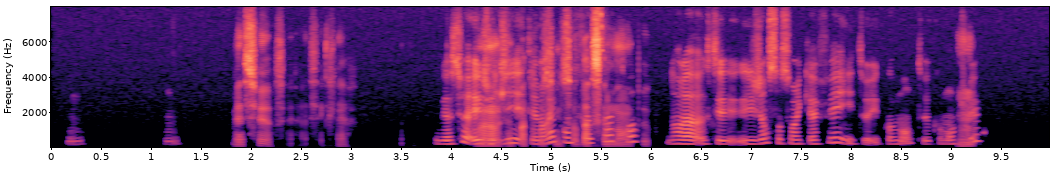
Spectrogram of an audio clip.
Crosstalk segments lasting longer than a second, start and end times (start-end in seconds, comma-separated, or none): 4.2-5.8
